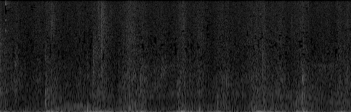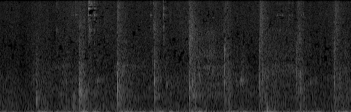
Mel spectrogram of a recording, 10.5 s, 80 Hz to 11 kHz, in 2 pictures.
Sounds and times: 0.0s climb the stairs 10.5s
4.5s breath 10.5s

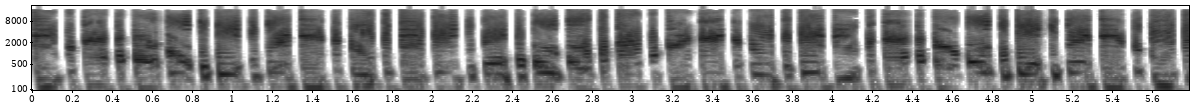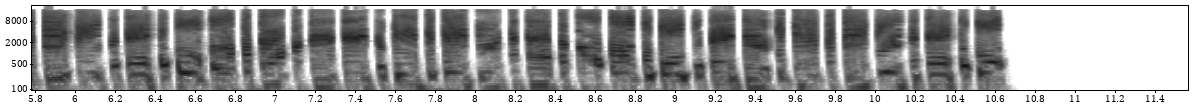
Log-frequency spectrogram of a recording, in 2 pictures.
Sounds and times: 0.0s Phaser Acid (ARP) 10.6s
0.0s Bass 10.7s

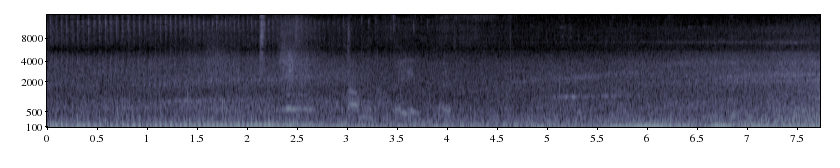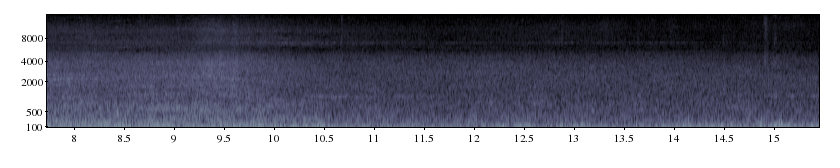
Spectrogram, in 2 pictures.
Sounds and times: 7.9s wind in the background 15.4s

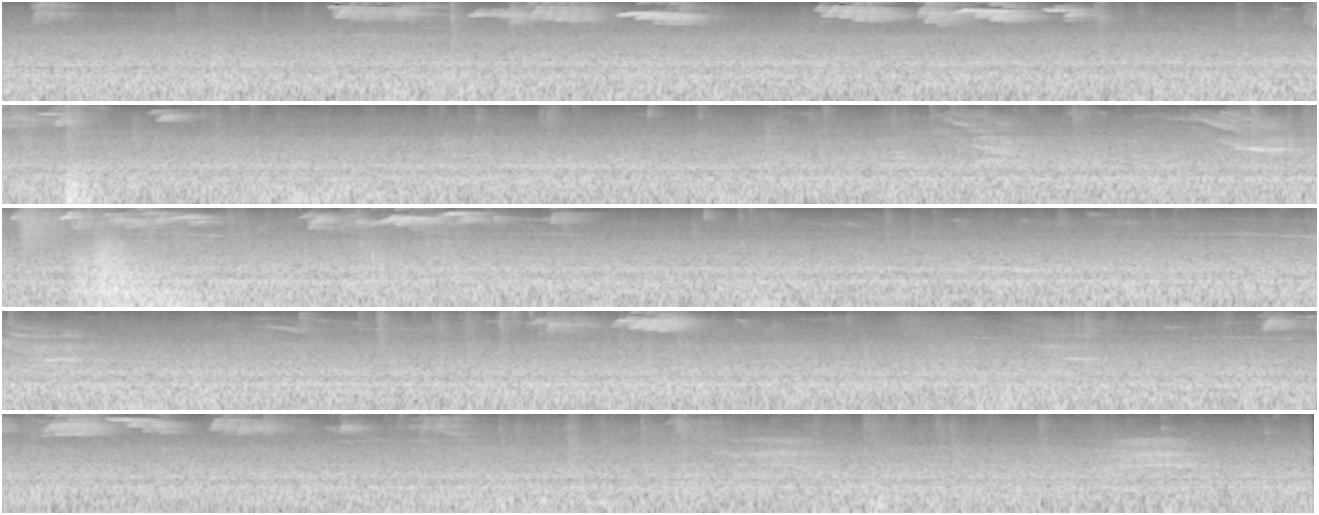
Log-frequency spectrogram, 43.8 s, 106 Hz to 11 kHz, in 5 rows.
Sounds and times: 2.0s Squirrel monkeys calling and moving around 7.7s
8.4s Squirrel monkeys calling and moving around 10.2s
14.0s Squirrel monkeys calling and moving around 41.6s
39.9s Spider monkey screaming in the background 40.6s
42.4s Spider monkey screaming in the background 43.2s

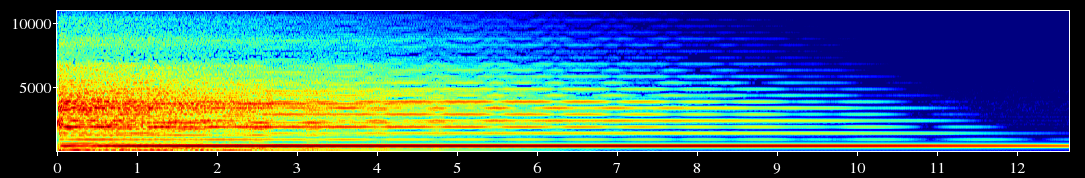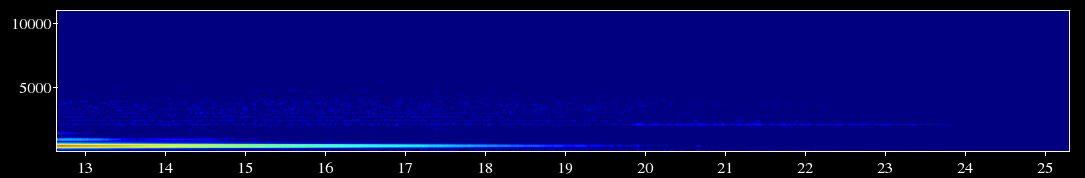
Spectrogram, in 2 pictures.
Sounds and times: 0.0s distorted guitar 10.6s

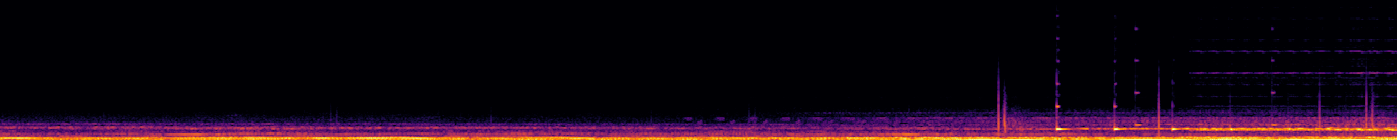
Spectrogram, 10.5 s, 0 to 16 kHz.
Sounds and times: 7.4s glitchy rhythmic elements 10.4s

